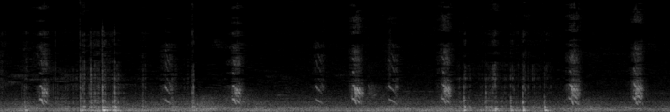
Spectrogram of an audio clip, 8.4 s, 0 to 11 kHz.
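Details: Fledgling western jackdaw begging for food from both parents at its nest box, 12 June 2015, late morning, on the day it fledged; a rapid, irregular run of loud, downward-sliding chack calls, with scraping and bumping underneath.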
